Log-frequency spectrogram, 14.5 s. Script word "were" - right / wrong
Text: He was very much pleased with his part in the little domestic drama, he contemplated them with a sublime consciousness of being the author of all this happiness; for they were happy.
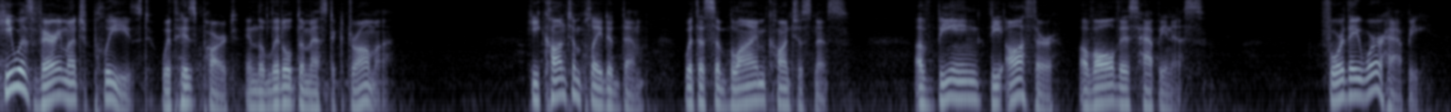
right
